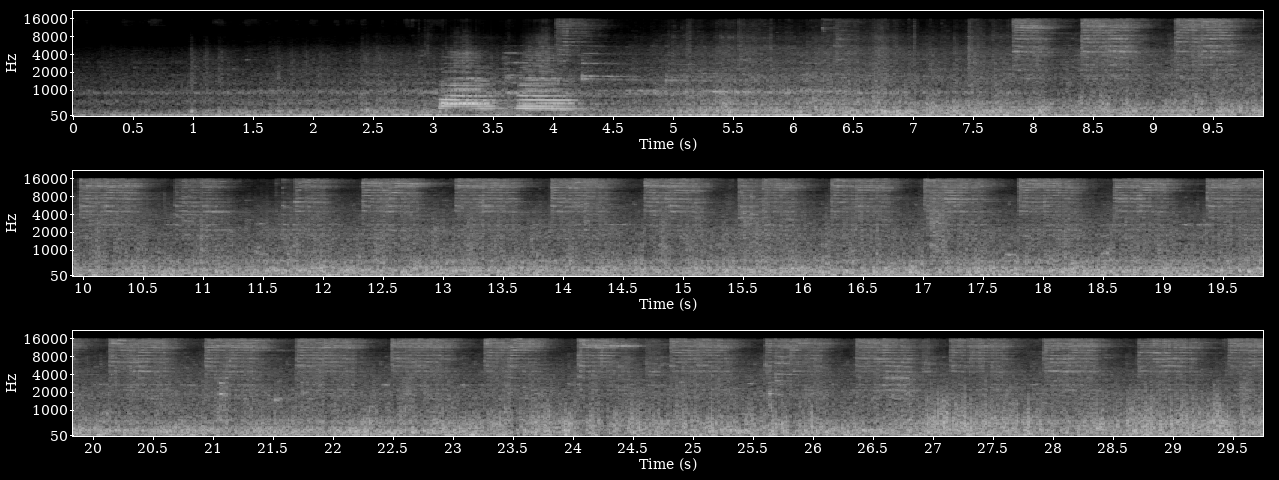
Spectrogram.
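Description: A BNSF freight train's locomotive horn sounds two short blasts about three seconds in as the diesel locomotives approach with a low rumble. From about eight seconds a long string of open-top rock cars rolls past, their wheels clicking over the rail joints in a steady, rhythmic clickety-clack.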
